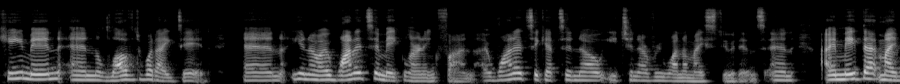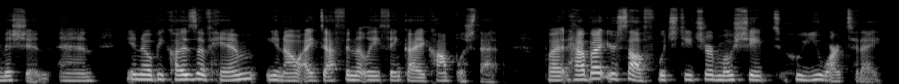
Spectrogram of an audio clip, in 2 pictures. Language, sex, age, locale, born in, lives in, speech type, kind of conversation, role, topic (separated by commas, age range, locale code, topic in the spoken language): English, female, 45-49, en-US, United States, United States, conversation, unstructured, none, Which teacher has most shaped who you are today, and what moments made the difference?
